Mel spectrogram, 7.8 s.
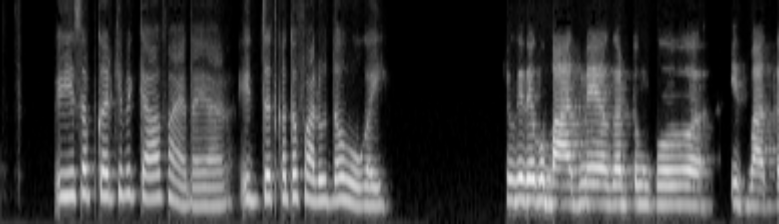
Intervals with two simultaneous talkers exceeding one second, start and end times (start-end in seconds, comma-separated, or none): none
